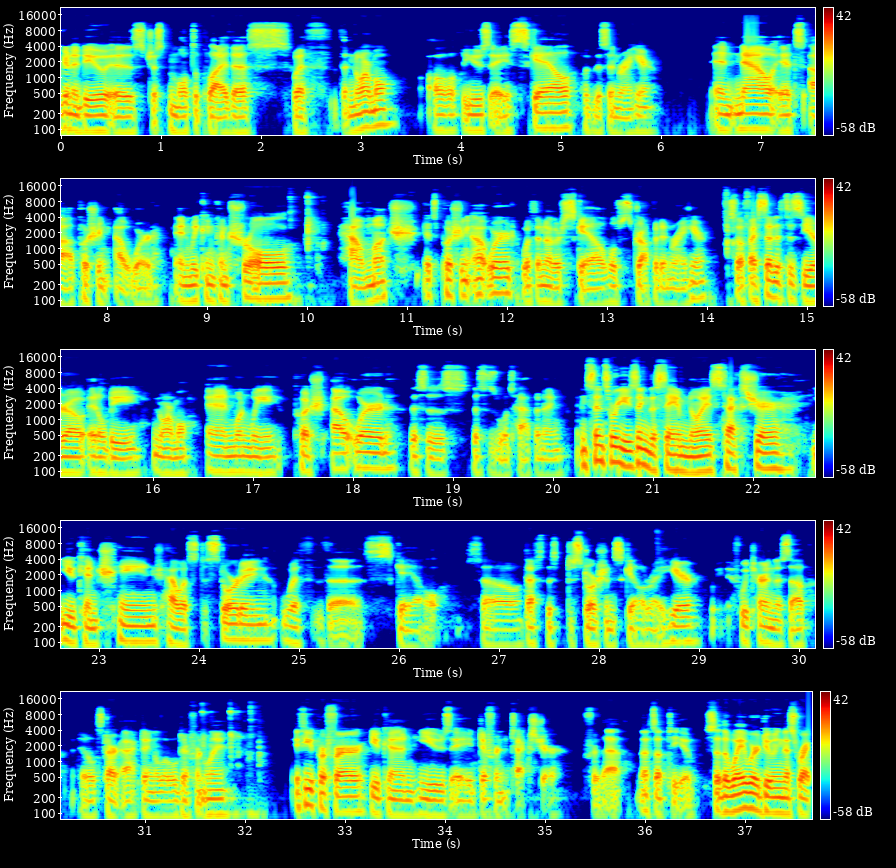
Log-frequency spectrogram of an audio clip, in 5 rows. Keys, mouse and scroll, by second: 1.4 click, 2.3 click, 2.3 middle click, 2.9-5.1 drag, 5.2 click, 6.0-6.5 drag, 8.6 click, 8.6 middle click, 9.4 click, 10.2 shift+d, 13.3-13.8 drag, 14.1-15.3 drag, 15.7 middle drag, 16.0 scroll down 1, 16.1 middle click, 16.9-20.2 shift+drag, 16.9 scroll up 1, 20.2 scroll up 2, 20.4 middle click, 21.6 middle click, 22.5 middle drag, 23.1 middle click, 29.0-30.2 shift+drag, 31.1-33.1 drag, 33.7 middle click, 34.3 scroll down 1, 34.5 middle click, 35.0 middle click, 35.7 middle click, 36.2-36.6 scroll up 1, 36.6 middle click, 36.6-37.0 scroll down 1.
